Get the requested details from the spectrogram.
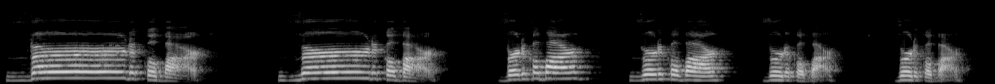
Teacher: we are going to stress syllable number one in ver and then we have a schwa du bar. So, we have vertical bar vertical bar, vertical bar, vertical bar, vertical bar, or pipe.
